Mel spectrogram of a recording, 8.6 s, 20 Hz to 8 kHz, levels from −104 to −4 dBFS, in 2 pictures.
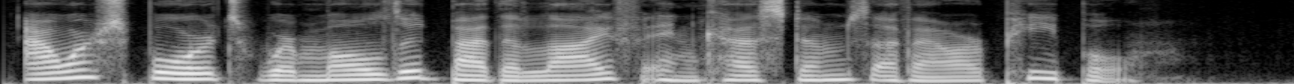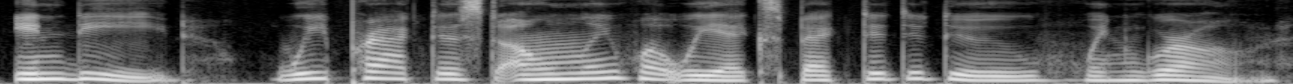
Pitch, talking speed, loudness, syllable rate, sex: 175 Hz, 160 wpm, -18 LUFS, 4.3 syllables/s, female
